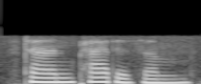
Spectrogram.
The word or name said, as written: standpatism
